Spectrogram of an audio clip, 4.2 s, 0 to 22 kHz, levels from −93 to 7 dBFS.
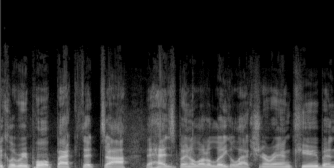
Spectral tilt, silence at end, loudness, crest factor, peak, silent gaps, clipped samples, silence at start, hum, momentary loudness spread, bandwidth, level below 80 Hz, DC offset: -5.5 dB/octave; 0 s; -21 LUFS; 16 dB; -4 dBFS; none; under 0.1%; 0 s; none; 7 LU; 14.5 kHz; -48 dBFS; under 0.1%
